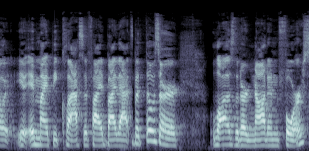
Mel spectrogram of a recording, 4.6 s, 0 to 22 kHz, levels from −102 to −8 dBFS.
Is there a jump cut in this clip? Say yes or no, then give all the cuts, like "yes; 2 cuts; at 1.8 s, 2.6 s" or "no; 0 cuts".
yes; 1 cut; at 2.0 s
